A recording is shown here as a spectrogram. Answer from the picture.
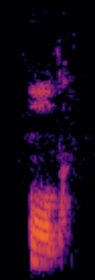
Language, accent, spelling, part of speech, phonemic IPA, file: English, Southern England, orb, noun / verb, /ɔːb/, LL-Q1860 (eng)-orb.wav
- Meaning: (noun) A spherical body; a sphere, especially one of the celestial spheres; a sun, planet, or star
